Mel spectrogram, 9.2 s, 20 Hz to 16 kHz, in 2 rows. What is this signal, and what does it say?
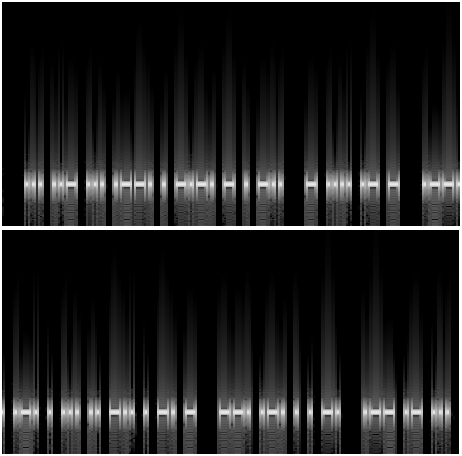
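Morse code, heard as a keyed tone, about 36 wpm, 600 Hz. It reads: SUSPECTED THAT PRESIDENT GREEN WAS
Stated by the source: Morse practice at 35 wpm from CW med Gnister, sending Ken Follett's novel Never in English.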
